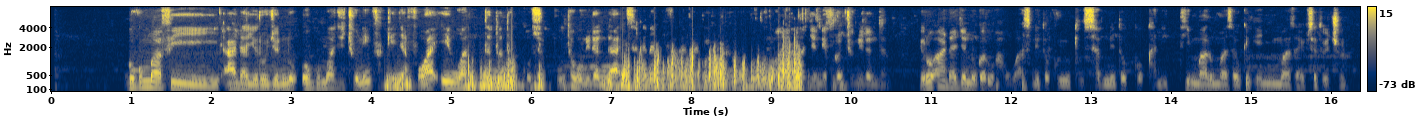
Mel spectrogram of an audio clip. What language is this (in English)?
Oromo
